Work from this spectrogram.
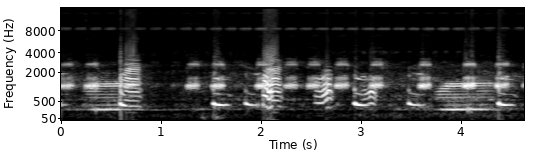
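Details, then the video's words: Toad (kodok bangkong) calling with clipped, nasal croaks that bend downward, several in quick succession, plus a drawn-out level tone near the end and a faint constant high whine. "Suara Kodok Bangkong"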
